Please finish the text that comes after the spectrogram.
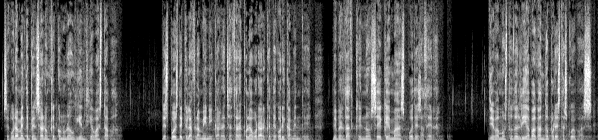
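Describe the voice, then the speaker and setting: A man voicing an urbane, cautious, learned male vampire in an audiobook drama, measured, erudite and resigned. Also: mid-range voice, close to an everyday voice. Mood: measured, sceptical. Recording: cave-like reverb.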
